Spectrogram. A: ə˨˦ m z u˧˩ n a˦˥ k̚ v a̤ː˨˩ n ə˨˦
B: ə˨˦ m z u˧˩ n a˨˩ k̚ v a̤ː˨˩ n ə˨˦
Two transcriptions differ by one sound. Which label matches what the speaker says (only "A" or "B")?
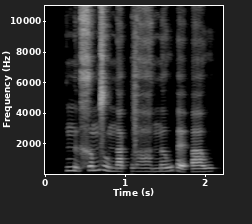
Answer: B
